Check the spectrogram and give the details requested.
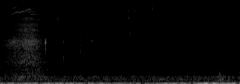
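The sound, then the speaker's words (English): Steady chewing of a very cold crunchy snack that melts fast in the mouth, eaten one at a time, with a rapid string of small moist crunches and bites continuing for a couple of seconds, no one speaking. “It's like kind of crunchy, but it melts so fast in your mouth that it isn't crunchy at the end.”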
